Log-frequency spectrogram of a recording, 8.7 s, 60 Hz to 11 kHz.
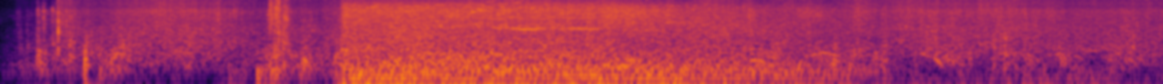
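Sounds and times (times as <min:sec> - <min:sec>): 
sharp cracks: 0:00.3 - 0:00.8, 0:02.0 - 0:07.7
debris and water crashing down: 0:01.9 - 0:08.7
explosion blasting rocks and earth into water: 0:02.5 - 0:06.9.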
